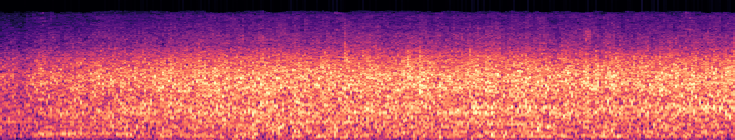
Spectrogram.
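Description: Steady heavy rain falls outdoors near a health clinic, producing a dense, constant hiss with no pauses, loud and close, and no talking over it.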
